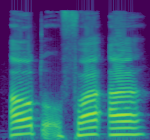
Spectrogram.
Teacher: এই তোয়াটা হচ্ছে কলকলার হরফ, ধাক্কা দিয়ে পড়তে হবে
